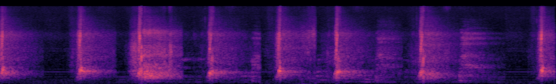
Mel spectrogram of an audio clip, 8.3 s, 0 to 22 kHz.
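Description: A 6-iron golf club swung at full speed through the air again and again, each swing a sharp swoosh. There are about eight swings, roughly one a second.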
